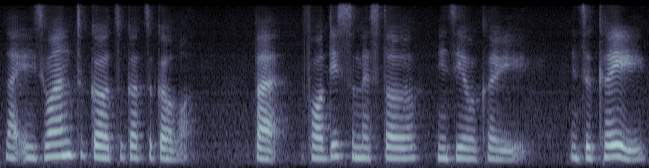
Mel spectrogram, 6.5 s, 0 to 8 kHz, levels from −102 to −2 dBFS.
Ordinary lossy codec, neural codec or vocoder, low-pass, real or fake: none; codec, 16 kHz, 0.3 kbps, FocalCodec; 7.2 kHz; fake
